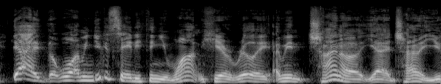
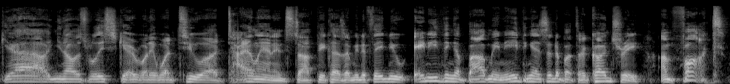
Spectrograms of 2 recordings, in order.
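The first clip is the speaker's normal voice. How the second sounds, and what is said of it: Imitates another person's voice. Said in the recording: “that's a pretty good Stanhope impression right there ... Like, wow, you really talk that way.”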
